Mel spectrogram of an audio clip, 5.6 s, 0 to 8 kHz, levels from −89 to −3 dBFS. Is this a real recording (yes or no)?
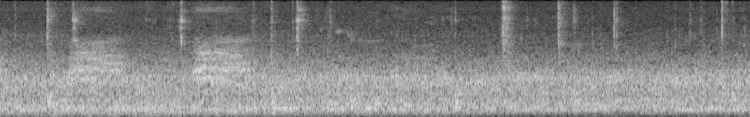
yes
